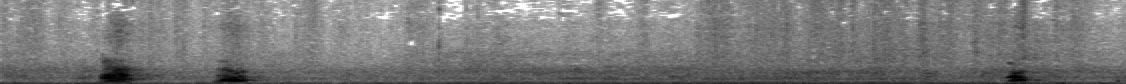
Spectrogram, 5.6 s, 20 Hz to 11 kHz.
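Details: Renascence Bulldogge puppies playing with a Blue Bay Shepherd and German Shepherd on Thanksgiving Day 2018; two quick sharp barks near the start and a single bark at five seconds, with steady background hiss between.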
